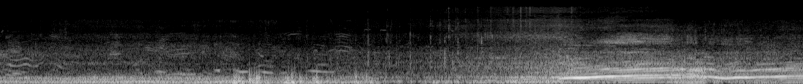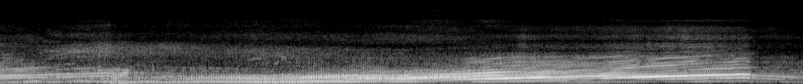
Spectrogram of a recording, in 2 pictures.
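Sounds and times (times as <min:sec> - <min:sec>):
sports car engines accelerating hard: 0:03.5 - 0:16.0.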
